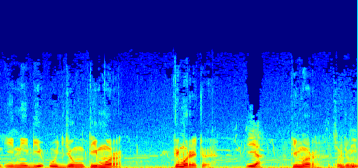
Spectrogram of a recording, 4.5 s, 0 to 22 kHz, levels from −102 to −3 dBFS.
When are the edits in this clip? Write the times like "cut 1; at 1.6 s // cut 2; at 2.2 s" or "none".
none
